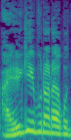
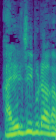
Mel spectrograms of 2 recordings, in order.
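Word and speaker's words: algebra: 그 대수학을 알게브라라고 저랑 유형이 발음을 했는데 네. 한 수학 전공자께서 트위터에서 아, 알게브라라고 발음하는 거 들으니 답답해졌다. 근데 뭐가 맞는 발음인지는 얘기 안 해주시더라고요. 찾아보니까 예. 알지브라가 맞는 거예요. G인데 이걸 개가 아니라 Z로 발음하더라고요.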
